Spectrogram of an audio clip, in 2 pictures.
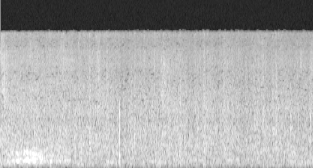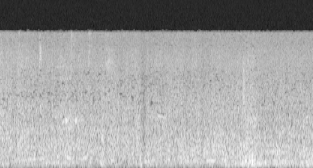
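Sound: rain falling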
